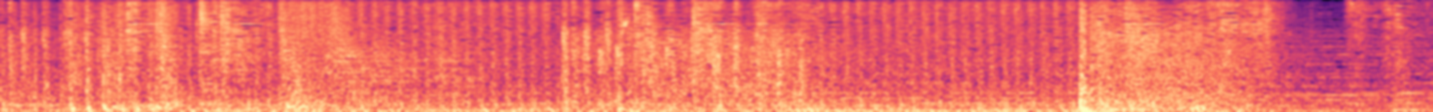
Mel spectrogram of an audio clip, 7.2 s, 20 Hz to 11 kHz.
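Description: Sustained automatic gunfire rattles through a Black Ops 3 story mission, dense overlapping bursts filling the scene with a sharper crack just past the midpoint before the volley thins out.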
